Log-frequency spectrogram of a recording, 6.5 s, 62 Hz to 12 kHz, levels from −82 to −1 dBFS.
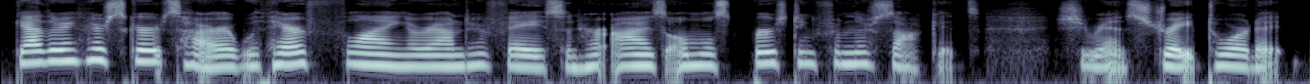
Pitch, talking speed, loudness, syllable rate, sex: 205 Hz, 210 wpm, -20 LUFS, 5.3 syllables/s, female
